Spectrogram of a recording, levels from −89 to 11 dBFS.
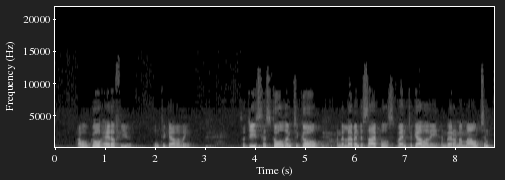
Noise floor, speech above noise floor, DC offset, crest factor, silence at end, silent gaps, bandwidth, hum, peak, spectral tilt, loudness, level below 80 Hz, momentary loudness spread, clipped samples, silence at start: -59 dBFS; 28 dB; under 0.1%; 20 dB; 0.05 s; none; 13 kHz; none; -12 dBFS; -5 dB/octave; -31 LUFS; -58 dBFS; 15 LU; under 0.1%; 0.45 s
